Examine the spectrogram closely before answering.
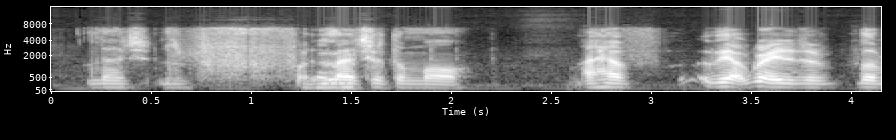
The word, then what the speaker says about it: Legerdemain: Legerdemain. Legerdemain.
